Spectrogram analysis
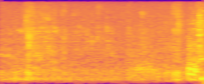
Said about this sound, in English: Just taking a little bit of water here. Oh man, oh man.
